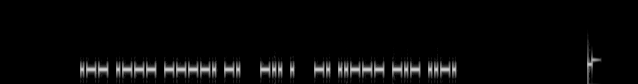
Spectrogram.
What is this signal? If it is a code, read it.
Morse code, heard as a keyed tone, about 40 wpm, 700 Hz. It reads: WJ9N DE N2KF
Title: USA Callsign DE Callsign - 4 Characters - 40wpm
